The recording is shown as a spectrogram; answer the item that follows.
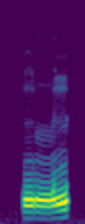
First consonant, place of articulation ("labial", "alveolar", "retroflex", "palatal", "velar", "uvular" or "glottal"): velar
